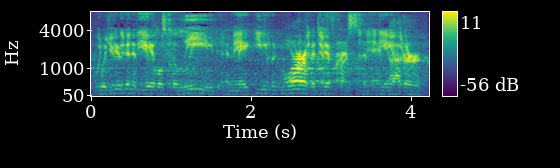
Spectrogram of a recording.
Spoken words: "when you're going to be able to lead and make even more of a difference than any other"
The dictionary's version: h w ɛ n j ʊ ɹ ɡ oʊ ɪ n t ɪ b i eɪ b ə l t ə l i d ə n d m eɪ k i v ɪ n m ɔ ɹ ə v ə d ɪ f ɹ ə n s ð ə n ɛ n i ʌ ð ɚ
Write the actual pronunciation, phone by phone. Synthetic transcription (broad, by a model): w w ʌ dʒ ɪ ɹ ɡ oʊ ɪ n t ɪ b i eɪ b l t ə l i d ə n m eɪ k i v ɪ n m ɔ ɹ ə v ə d ɪ f ɹ ə n s ð ə n ɛ n i ʌ ð ɚ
